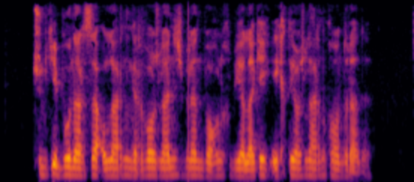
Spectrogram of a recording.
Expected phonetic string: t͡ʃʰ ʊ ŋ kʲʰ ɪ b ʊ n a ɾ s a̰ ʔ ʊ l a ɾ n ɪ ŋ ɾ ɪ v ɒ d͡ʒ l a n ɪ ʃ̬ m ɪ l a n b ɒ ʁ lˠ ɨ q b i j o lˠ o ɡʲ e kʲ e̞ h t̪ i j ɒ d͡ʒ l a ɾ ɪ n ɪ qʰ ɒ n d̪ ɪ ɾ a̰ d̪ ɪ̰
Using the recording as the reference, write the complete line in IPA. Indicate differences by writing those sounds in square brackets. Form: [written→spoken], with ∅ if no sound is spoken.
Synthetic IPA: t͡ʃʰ ʊ ŋ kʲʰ ɪ b ʊ n a ɾ s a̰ ʔ ʊ l a ɾ n ɪ ŋ ɾ ɪ v ɒ d͡ʒ l a n ɪ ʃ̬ [m→b] ɪ l a n b ɒ ʁ lˠ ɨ q b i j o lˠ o ɡʲ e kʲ e̞ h t̪ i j ɒ d͡ʒ l a ɾ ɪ n ɪ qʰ ɒ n d̪ ɪ ɾ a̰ d̪ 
